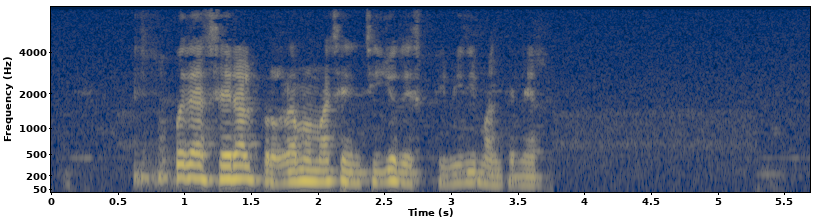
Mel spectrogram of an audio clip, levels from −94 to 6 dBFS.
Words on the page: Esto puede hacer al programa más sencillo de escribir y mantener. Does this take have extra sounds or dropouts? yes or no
no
